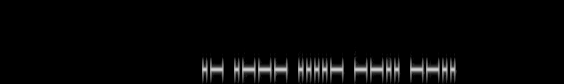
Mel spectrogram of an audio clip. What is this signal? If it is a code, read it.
Morse code, heard as a keyed tone, about 30 wpm, 700 Hz. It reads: AJ4ZZ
